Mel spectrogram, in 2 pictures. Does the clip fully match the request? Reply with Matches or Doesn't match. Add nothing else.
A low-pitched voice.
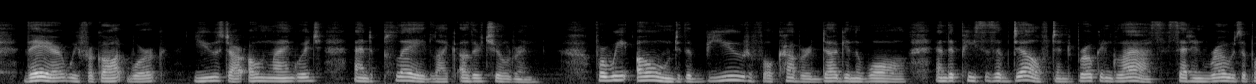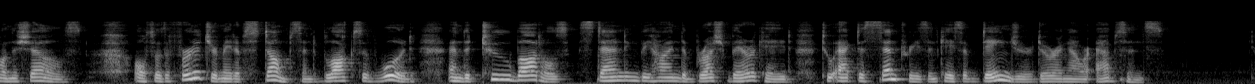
Doesn't match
